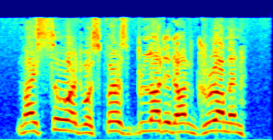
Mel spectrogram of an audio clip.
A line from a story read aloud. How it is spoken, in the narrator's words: bellowed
